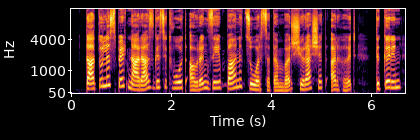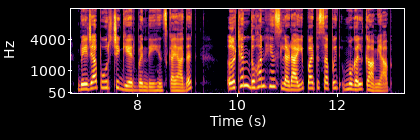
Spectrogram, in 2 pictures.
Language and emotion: Kashmiri, neutral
